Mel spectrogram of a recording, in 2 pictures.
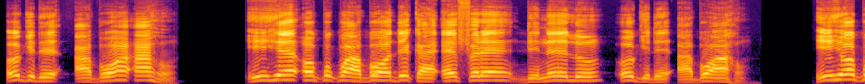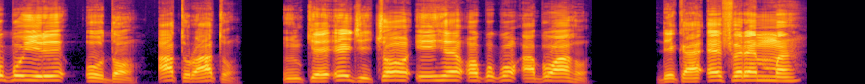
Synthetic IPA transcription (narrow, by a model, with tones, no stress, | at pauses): o˦ɡi˨de˨a˨bʊ˦a˦ʔa˦ɦʊ̰˨ | i˦ɦe˦ɔ˦k͡pʊ˦k͡pʊ˦a˨bʊ˦ɔ˦dɪ˦ka˨e˦fe˦ɾe˦dɪ˨ne˦lo˦o˦ɡi˨de˨ʔa˨bʊ˦a˦ɦʊ̰˨ | i˦ɦe˦ɔ˦k͡pʊ˦k͡pʊ˦ɣi˦ɾi˦ | ʊ˨dɔ̰˨ | a˦tʊ˨ɾʊ˨a˦tʊ̰˨ | ŋ̩˨ke˨e˦d͡ʒi˨t͡ʃɔ˦i˦ɦe˦ɔ˦k͡pʊ˦k͡pʊ˦ʔa˨bʊ˦a˦ɦʊ̰˨ | dɪ˨ka˨e˦fe˦ɾe˦m̩˦ma˦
